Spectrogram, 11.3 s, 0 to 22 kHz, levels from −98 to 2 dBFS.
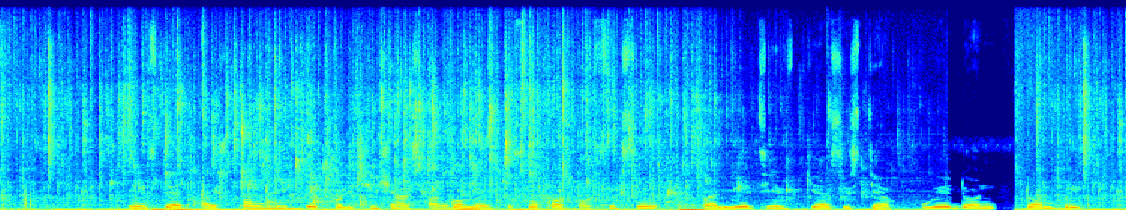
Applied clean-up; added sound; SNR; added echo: none; Sink (filling or washing); 0 dB; none.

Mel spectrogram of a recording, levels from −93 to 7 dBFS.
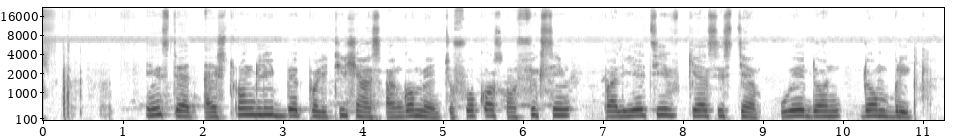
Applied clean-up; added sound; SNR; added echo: none; none; none; none.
